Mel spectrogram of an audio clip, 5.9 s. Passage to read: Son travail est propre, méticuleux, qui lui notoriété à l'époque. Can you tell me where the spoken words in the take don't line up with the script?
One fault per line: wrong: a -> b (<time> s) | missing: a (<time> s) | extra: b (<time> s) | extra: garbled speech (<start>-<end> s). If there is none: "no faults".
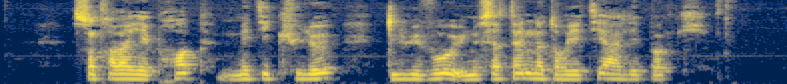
extra: vaut une certaine (3.1 s)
